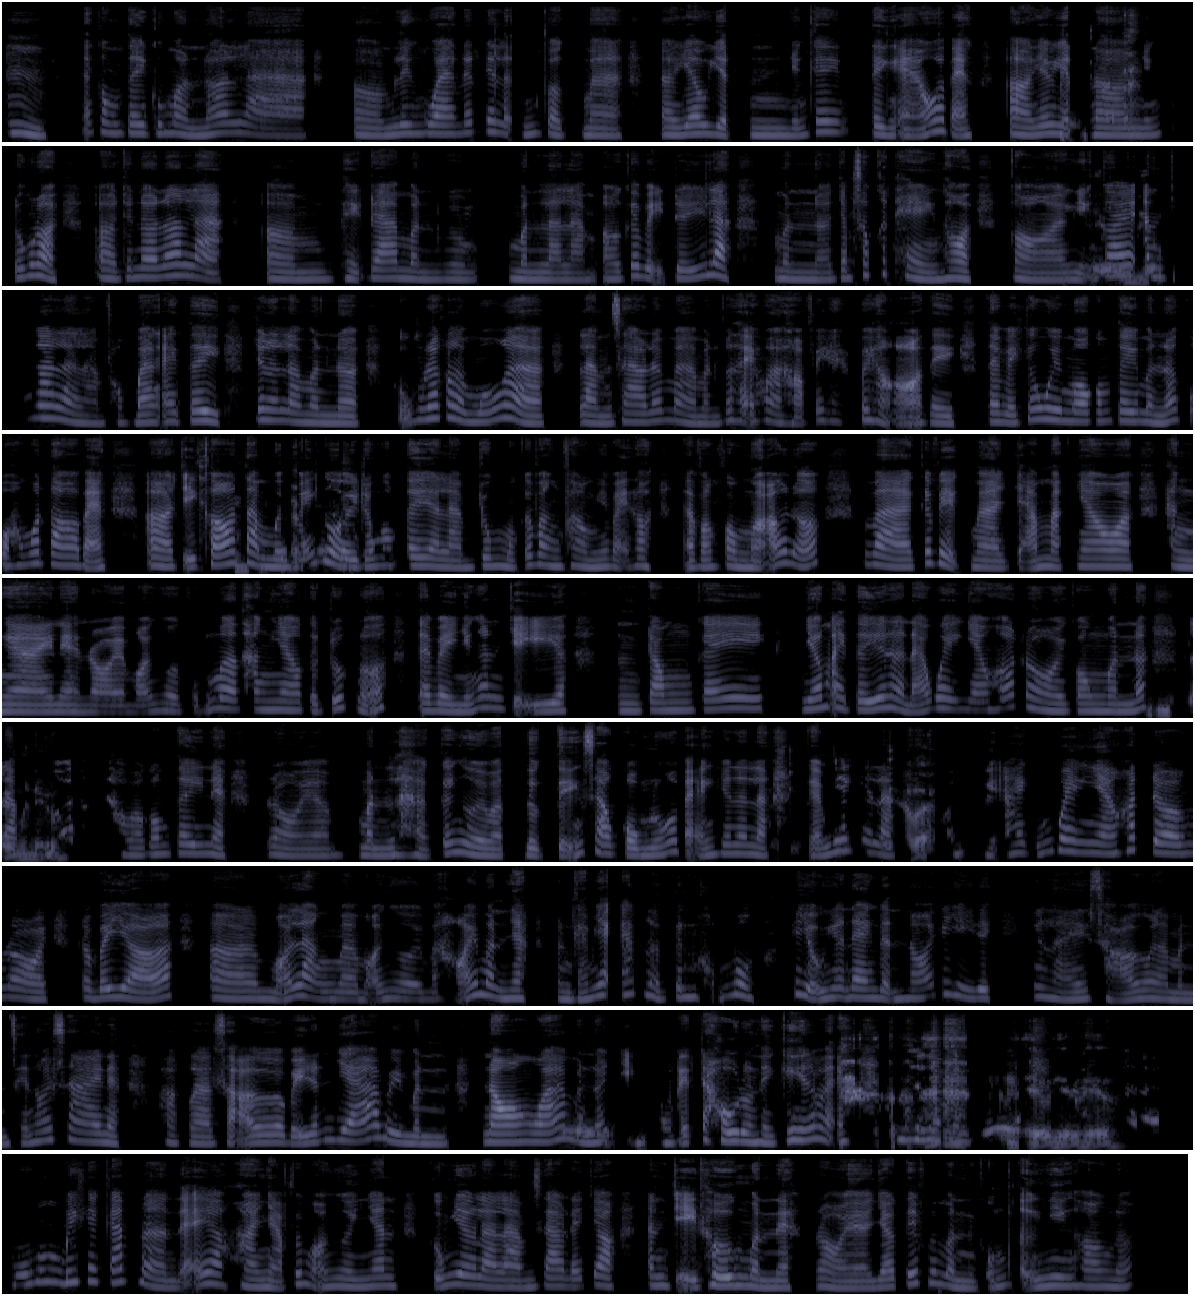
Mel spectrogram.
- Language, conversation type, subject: Vietnamese, advice, Làm sao để giao tiếp tự tin khi bước vào một môi trường xã hội mới?
- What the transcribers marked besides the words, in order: tapping; laughing while speaking: "là"; laugh; laughing while speaking: "trâu"; laughing while speaking: "nên là"; laugh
